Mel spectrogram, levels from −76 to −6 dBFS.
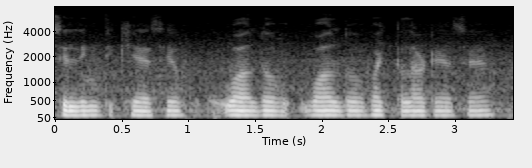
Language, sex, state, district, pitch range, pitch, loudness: Nagamese, male, Nagaland, Kohima, 115-120 Hz, 115 Hz, -19 LUFS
